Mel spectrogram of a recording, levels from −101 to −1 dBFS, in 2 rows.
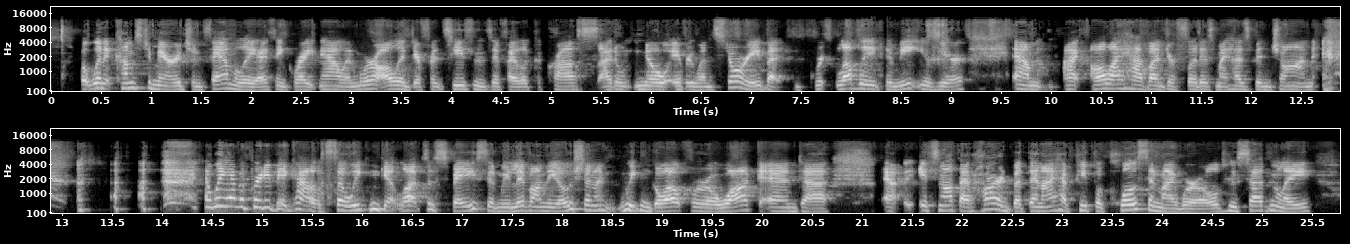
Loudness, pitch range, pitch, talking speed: -18 LUFS, 160-225 Hz, 175 Hz, 205 wpm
